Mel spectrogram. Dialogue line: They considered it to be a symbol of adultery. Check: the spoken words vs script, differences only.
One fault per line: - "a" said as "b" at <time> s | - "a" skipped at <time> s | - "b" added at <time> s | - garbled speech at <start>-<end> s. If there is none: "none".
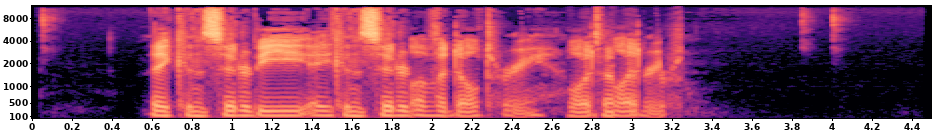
- "it to" skipped at 1.1 s
- "symbol" said as "considered" at 1.5 s
- garbled speech at 2.7-3.3 s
